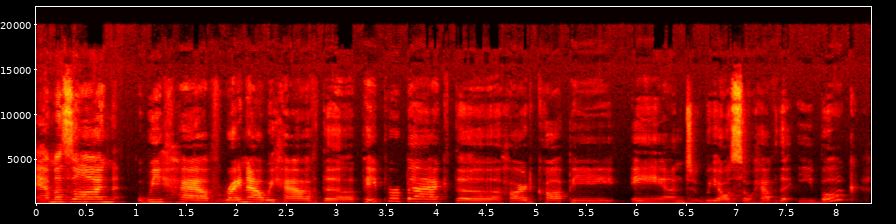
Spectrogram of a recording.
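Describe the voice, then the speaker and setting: A woman speaks very slowly yet with hardly any pauses. Her pitch is fairly high, with ordinary variation. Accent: Portuguese. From Brazil. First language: Portuguese. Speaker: therapist. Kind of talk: casual interview. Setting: remote video call from home.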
